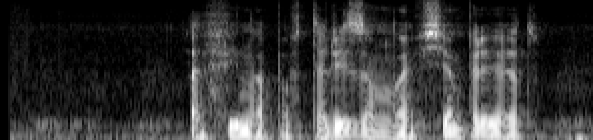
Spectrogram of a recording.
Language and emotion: Russian, neutral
